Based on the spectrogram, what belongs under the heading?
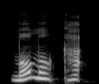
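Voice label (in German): "Momoka", japanische Mädchennamen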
